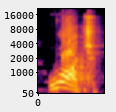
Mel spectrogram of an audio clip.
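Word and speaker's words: watch: आहे डेट बी silent वॉच या शब्दात टी सायलेंट आहे वच लिसन लिसन या शब्दात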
